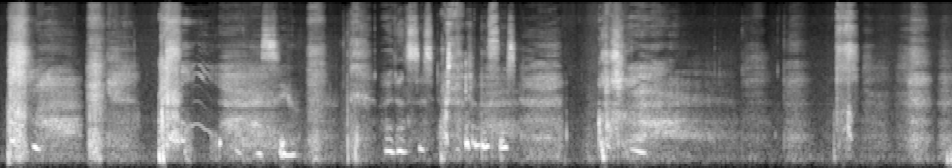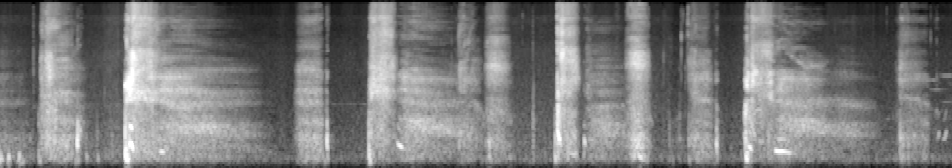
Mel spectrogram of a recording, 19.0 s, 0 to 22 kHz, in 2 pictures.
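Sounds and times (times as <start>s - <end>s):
woman sneezing: 1.6s - 2.8s, 4.2s - 5.2s, 6.0s - 6.6s, 10.0s - 11.4s, 17.0s - 17.6s
short breaths: 5.2s - 5.7s, 6.4s - 10.4s.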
